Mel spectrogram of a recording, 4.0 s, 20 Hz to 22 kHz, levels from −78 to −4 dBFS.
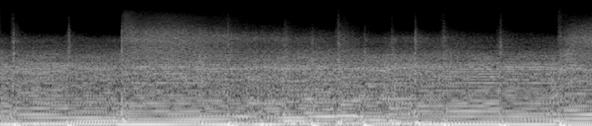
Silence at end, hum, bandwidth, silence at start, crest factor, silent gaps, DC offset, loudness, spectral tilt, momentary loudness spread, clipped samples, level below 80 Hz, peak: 0 s; none; 10 kHz; 0 s; 10 dB; none; under 0.1%; -18 LUFS; -6.5 dB/octave; 1 LU; under 0.1%; -22 dBFS; -6 dBFS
